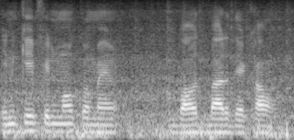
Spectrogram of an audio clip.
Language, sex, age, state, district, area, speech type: Urdu, male, 30-45, Delhi, South Delhi, rural, spontaneous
